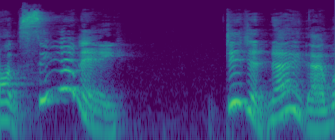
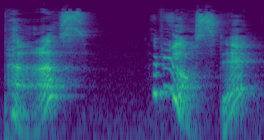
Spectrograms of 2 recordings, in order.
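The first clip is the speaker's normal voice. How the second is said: much higher, worried question; anxious; 13 semitones higher, 7 dB louder than usual. A narrator's reading. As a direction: fret about a lost purse. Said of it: "said the Saucepan Man anxiously".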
